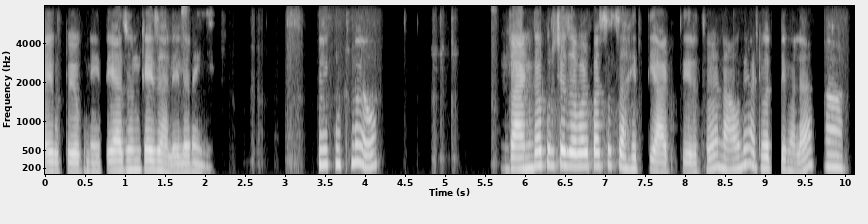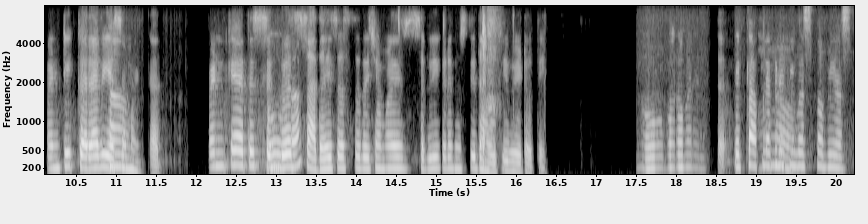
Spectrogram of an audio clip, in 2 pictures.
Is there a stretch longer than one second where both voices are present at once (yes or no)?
no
